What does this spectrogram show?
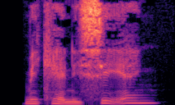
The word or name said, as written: mekanisering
